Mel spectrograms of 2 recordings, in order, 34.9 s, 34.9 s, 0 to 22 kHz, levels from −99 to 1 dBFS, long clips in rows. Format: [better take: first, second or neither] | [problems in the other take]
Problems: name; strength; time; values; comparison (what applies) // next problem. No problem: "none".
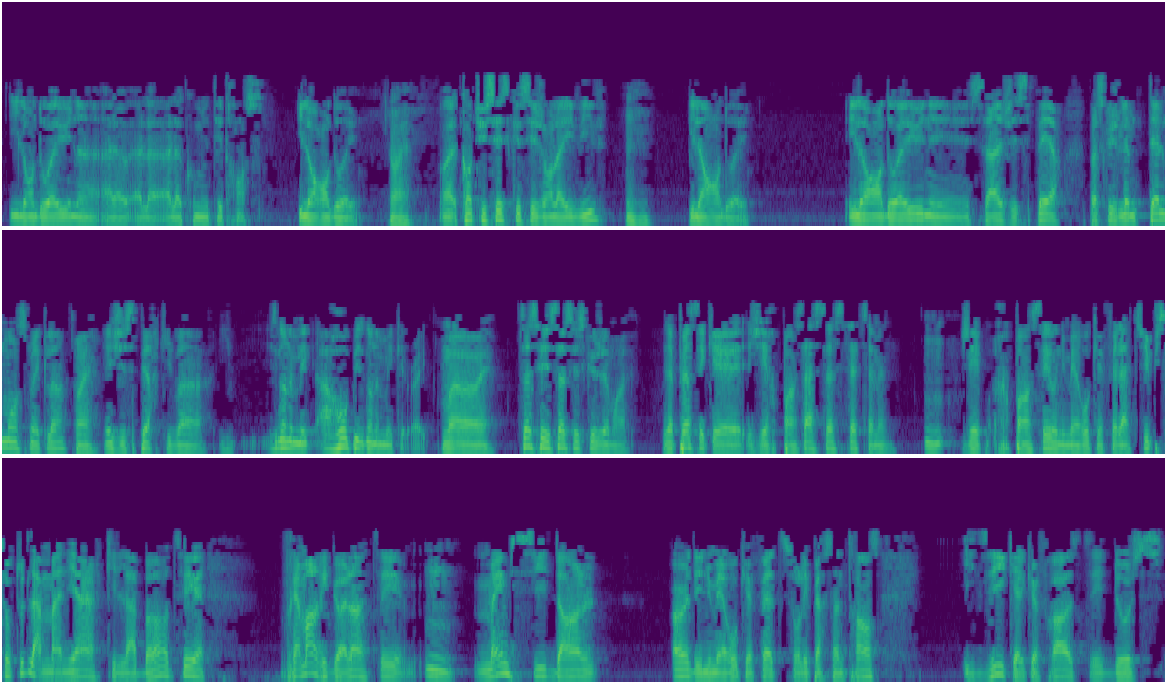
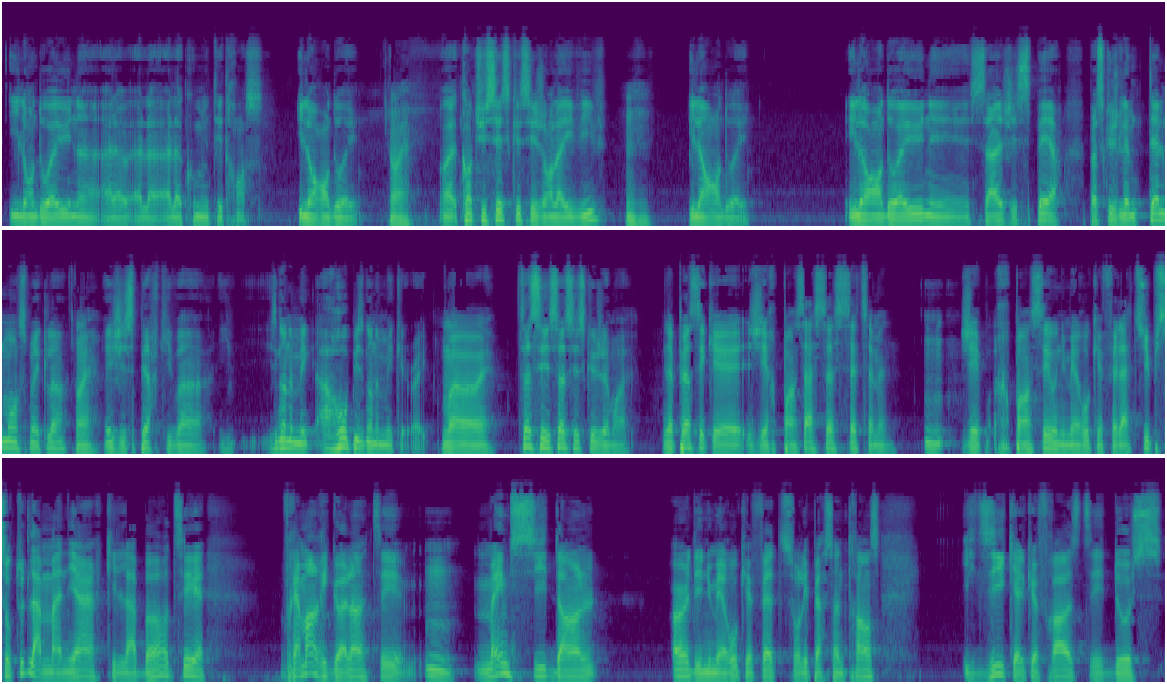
second | garbled, watery; badly; nothing above 5.5 kHz; slightly in the second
